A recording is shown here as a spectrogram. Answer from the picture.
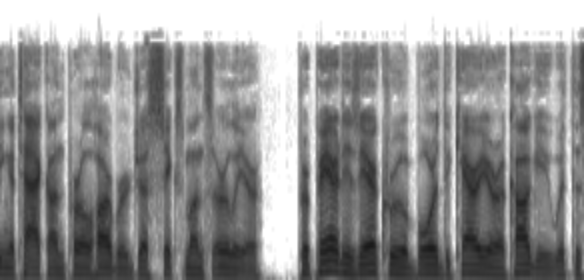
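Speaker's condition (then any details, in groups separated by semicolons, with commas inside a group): No condition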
